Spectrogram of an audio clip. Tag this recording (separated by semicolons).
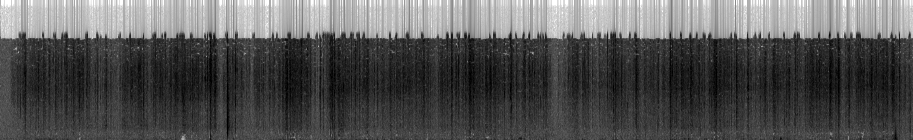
island; estuary; seahorsekey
